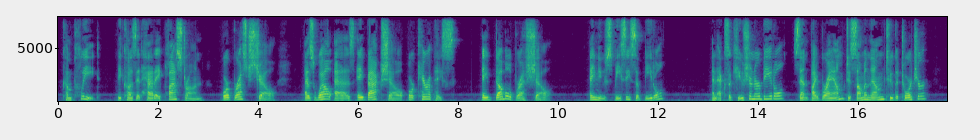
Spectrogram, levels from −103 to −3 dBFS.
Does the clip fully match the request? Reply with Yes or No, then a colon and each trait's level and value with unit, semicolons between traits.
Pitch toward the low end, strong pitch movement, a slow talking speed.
No: medium, 185 Hz; wide, 5.9 semitones; slow, 130 wpm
